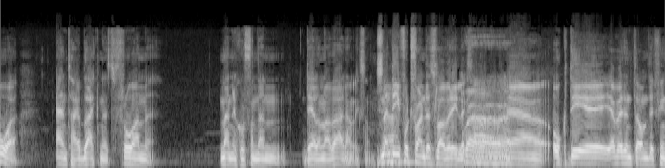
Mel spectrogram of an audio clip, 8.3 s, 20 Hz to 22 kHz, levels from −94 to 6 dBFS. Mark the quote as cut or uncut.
cut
